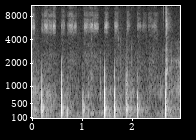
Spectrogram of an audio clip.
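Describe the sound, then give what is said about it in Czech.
Handwriting as a single word is put down by hand: several short, scratchy pen strokes in an irregular rhythm, each a crisp burst separated by quiet gaps, with no voices. “A to slovo tam napíšu, protože je důležité.”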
